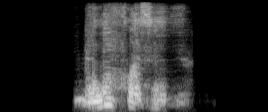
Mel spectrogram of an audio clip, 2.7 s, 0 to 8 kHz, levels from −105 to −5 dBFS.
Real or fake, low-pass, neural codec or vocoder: fake; 7.2 kHz; codec, 44.1 kHz, 1.7 kbps, Pupu-Codec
